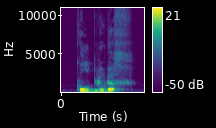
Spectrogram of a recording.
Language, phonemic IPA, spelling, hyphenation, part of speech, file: Dutch, /ˌkulˈblu.dəx/, koelbloedig, koel‧bloe‧dig, adjective, Nl-koelbloedig.ogg
- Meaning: 1. calm, equanimous 2. cold-blooded, unemotioned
